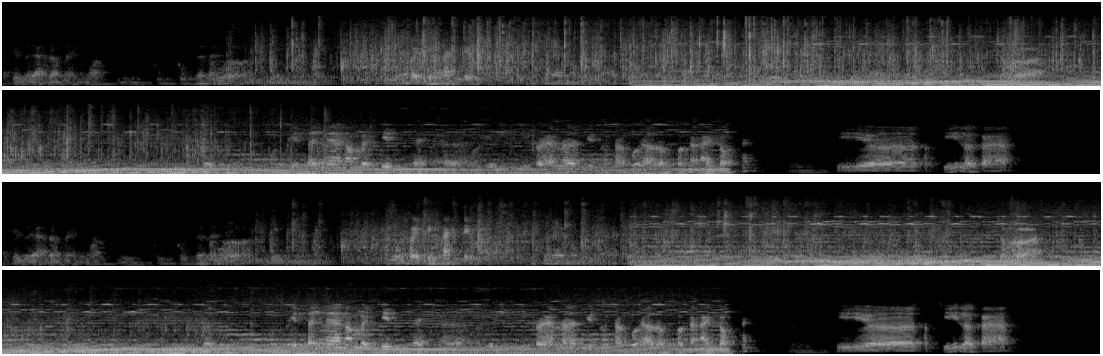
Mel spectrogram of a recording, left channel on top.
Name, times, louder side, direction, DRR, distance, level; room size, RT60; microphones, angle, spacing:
voice 1, 0.0-2.3 3.6-4.9 5.3-10.1 10.9-12.8 13.1-14.6 15.3-16.1 18.9-19.2, equal, 5° right, 1.5 m, -44 dB
sound 1, 2.0-11.4 12.2-12.7 13.1-13.2 13.5-13.6 14.5-15.6, equal, 80° left, 0.7 m, -52 dB
voice 2, 2.1-2.8 3.9-5.0 10.0-10.5 12.6-13.4 13.9-18.5 19.3-21.0, right 3 dB, 80° right, 0.6 m, -32 dB
sound 2, 2.2-14.9 15.3-15.5 16.1-16.6, left 6 dB, 60° left, 0.3 m, -38 dB
sound 3, 6.3-18.3, right 3 dB, 35° right, 0.3 m, -30 dB
3.8 x 2.5 x 2.7 m
head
